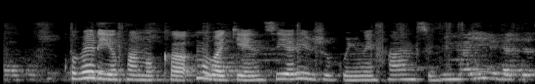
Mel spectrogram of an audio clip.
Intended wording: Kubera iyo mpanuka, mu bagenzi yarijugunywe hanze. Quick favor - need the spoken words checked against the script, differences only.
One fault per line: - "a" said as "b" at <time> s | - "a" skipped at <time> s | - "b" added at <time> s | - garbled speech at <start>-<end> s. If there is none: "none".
none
